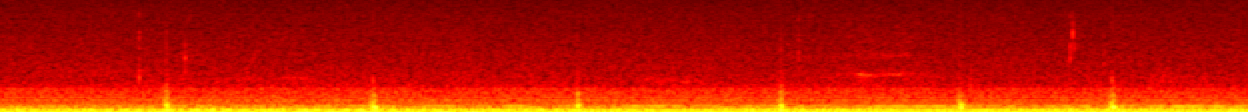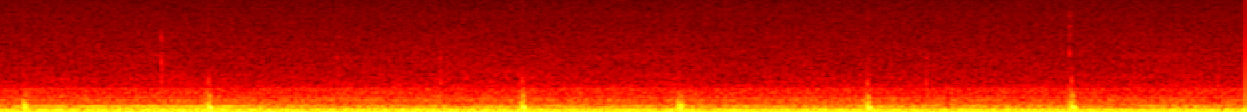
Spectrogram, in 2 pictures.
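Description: Footsteps tap softly and evenly on a hard metal floor.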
